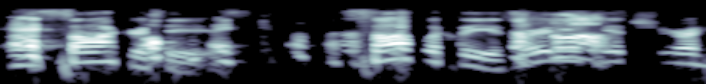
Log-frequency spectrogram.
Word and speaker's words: Sophocles: Sophocles. Okay. Hey, guys. Sophocles. Come on. – Sophocles.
